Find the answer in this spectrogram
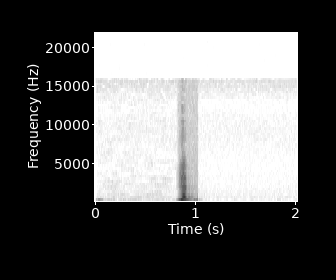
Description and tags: A childlike character making a "hup!" sound as she jumps.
